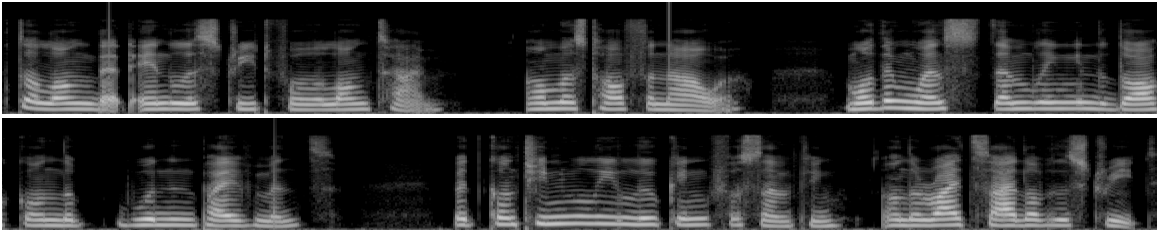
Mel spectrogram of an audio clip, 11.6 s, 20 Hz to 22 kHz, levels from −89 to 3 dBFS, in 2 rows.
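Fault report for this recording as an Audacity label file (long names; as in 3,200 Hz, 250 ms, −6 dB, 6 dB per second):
0.530000	0.530000	click −11 dBFS
3.330000	3.330000	click −8 dBFS
7.130000	7.130000	drop-out 2.6 ms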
